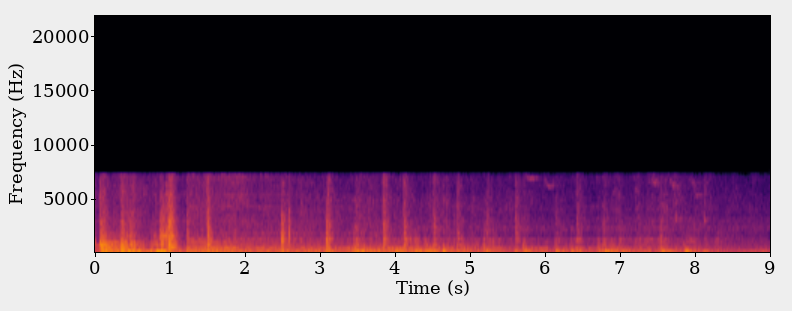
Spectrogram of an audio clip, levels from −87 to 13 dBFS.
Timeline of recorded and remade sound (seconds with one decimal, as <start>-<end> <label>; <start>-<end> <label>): 0.0-2.3 recorded; 2.3-5.3 remade; 5.3-9.0 recorded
